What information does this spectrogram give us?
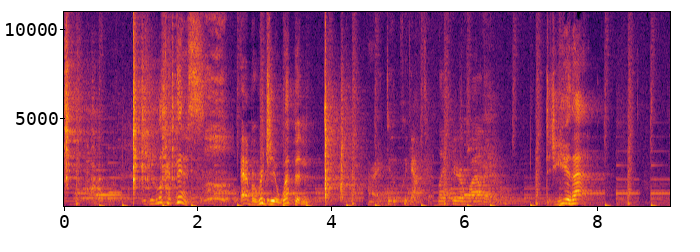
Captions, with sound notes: Would you look at this? (Gasps) Aboriginal weapon Alright do a quick outro Like you're a wild animal Did ya hear that?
